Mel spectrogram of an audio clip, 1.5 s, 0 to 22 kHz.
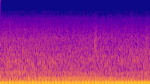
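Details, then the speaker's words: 2002 Saab 9-3 convertible warm after a day's commuting, about 85 degrees with AC running, owner worried over oil light at extreme heat: smooth steady low idle, faint AC hum, no knocking or ticking; sounds normal. "here is the engine running we commuted with it all day it's about 85 degrees obviously the ac is running it sounds really good obviously it sounds normal"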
